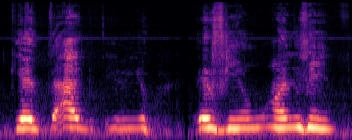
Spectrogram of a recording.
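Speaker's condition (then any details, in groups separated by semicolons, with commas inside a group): Cerebral palsy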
